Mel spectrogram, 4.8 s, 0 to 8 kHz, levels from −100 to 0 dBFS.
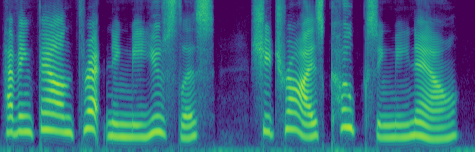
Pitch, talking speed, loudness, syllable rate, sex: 245 Hz, 125 wpm, -19 LUFS, 4.1 syllables/s, female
